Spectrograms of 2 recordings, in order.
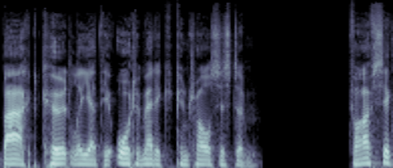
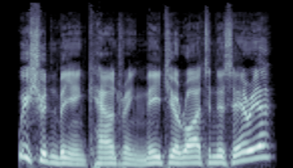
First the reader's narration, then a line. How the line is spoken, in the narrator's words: he exclaimed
